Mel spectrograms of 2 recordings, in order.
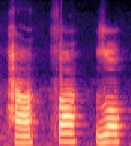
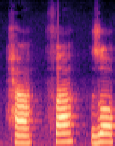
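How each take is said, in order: Both takes have the same delivery.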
